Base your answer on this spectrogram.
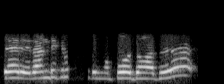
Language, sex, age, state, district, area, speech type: Tamil, female, 45-60, Tamil Nadu, Kallakurichi, urban, conversation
